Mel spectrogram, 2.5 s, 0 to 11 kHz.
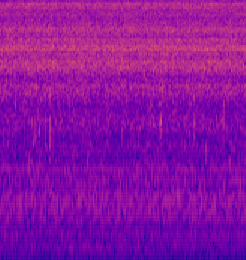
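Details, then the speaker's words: BMW E30 fuel pump volume test, with the pump run for 30 seconds into a bottle against an 875 ml spec: a steady, even whir with a faint high hum and no surging or grinding; the electric fuel pump works normally. "good thing about doing this test is it will also confirm that your fuel pump does work"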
